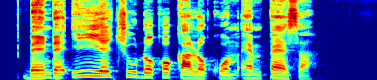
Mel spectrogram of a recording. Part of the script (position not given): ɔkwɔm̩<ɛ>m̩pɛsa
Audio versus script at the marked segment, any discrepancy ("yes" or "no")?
no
